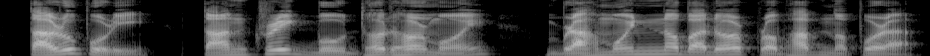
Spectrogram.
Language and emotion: Assamese, neutral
